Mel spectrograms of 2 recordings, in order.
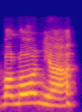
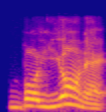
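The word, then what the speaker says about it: Boglione: I just say bologna it's not bologna sorry I used to live in bologna and I it is in my head it's it's uh pastel boyone it should be b-o-l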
